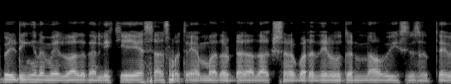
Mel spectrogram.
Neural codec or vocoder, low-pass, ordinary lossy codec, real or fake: codec, 16 kHz, 2 kbps, FunCodec, trained on LibriTTS, 25 frames a second; none; none; fake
